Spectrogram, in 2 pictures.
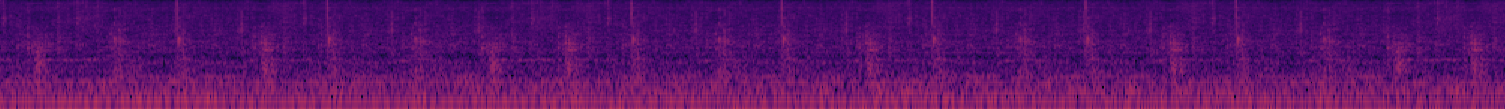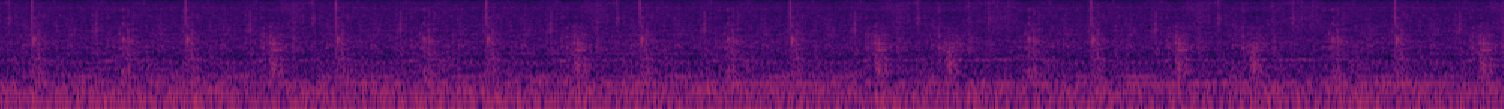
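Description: A bus engine hums low and steady.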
